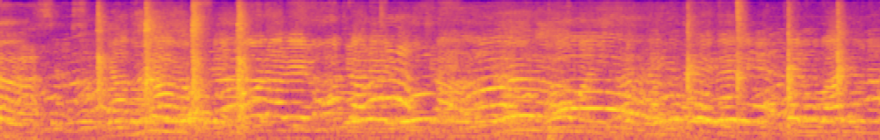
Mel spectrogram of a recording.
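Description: A man's voice over an amplified microphone, mixed with other voices from the congregation. Nothing in it is clear enough to make out as words.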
